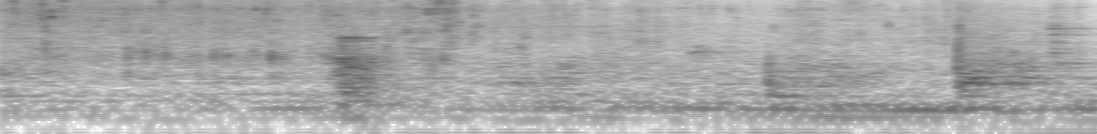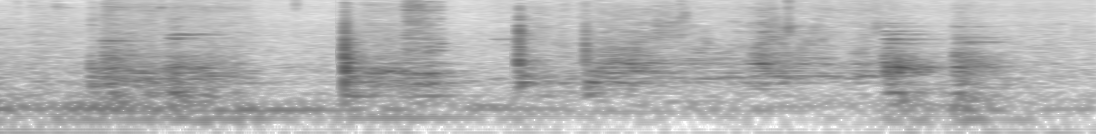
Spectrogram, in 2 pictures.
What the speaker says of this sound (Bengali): গ্রেভিটা খুব সুন্দরভাবে ফুটে গেছে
